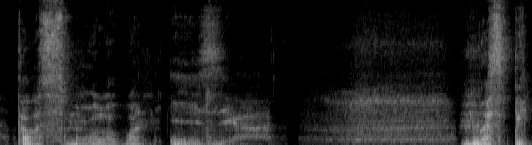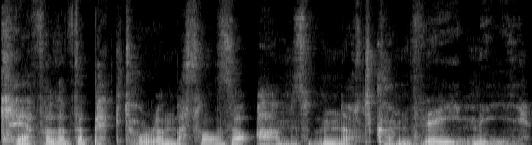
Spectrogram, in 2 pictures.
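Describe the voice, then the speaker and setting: A sinister alien parasite speaks through a corpse. The voice is an extremely husky, whispering croak full of gravel. It moves slowly in clipped, halting phrases, gloating coldly over each word. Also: male voice, fairly low pitch, exaggerated voice. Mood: clinical, sinister. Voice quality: hoarse raspy croaking whisper. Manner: halting, clipped telegraphic speech, savouring words.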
